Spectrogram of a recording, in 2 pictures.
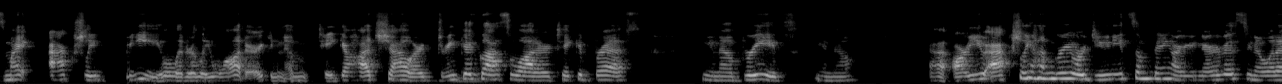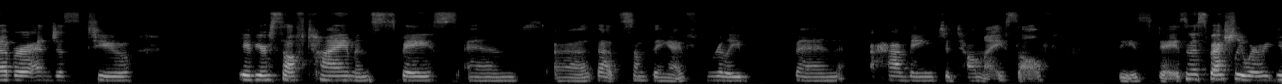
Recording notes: We also had some technical issues related to learning to do this via Zoom.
